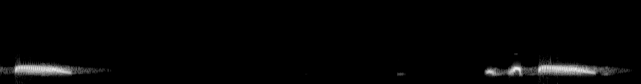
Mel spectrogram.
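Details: A female spotted dove coos to stimulate males: a long steady low coo, silence of several seconds, then two short hoots leading into another long coo.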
